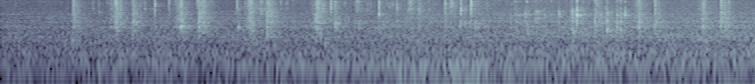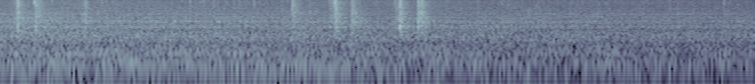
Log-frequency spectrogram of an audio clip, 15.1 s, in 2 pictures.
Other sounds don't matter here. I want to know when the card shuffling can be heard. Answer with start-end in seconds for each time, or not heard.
0.7-3.4, 6.2-8.4, 10.4-12.0.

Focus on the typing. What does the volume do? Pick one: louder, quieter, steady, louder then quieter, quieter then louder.
louder.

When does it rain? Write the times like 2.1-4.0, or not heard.
0.0-15.0.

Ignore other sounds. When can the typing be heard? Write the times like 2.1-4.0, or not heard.
0.8-6.3.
